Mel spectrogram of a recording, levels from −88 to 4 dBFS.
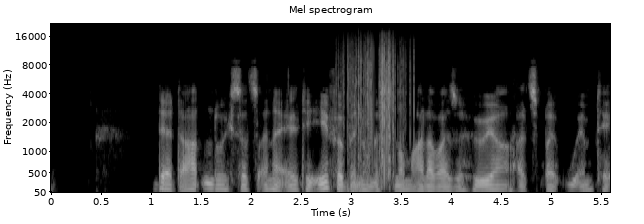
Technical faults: cable scratch noise

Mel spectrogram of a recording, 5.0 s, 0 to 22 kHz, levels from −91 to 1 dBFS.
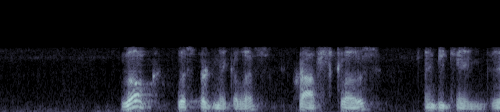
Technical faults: tandem speech coding

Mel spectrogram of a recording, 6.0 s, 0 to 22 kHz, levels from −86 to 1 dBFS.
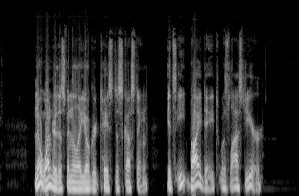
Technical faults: microphone overload; microphone volume stepped down

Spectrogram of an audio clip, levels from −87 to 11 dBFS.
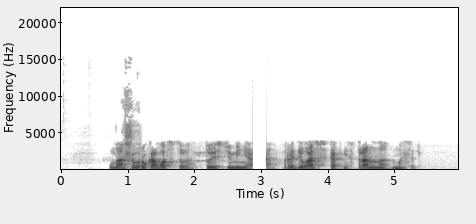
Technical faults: input switched to a poorer device; rebuffering stall

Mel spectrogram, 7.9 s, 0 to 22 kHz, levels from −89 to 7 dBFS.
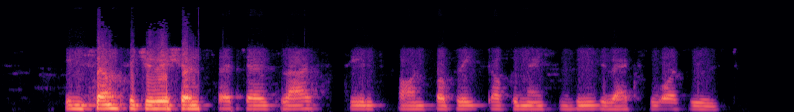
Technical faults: microphone overload; microphone volume stepped down; repeated stalls (stutter); jitter buffer speed-up

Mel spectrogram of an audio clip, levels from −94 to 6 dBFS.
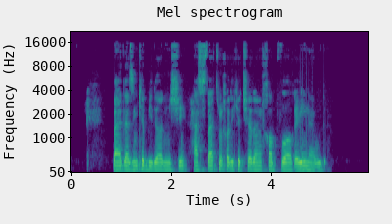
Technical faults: processor overload crackle

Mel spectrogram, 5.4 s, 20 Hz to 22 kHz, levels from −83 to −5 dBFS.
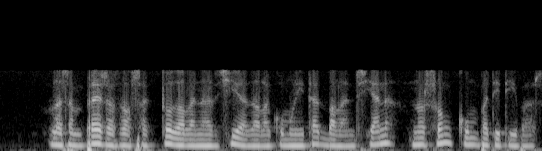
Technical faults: Dialogic VOX ADPCM

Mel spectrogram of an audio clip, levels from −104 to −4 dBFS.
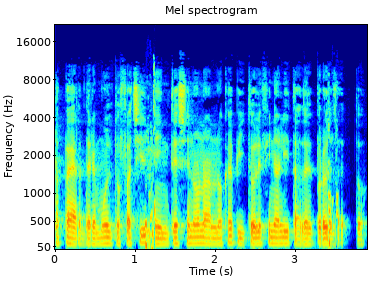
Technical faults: frames out of order

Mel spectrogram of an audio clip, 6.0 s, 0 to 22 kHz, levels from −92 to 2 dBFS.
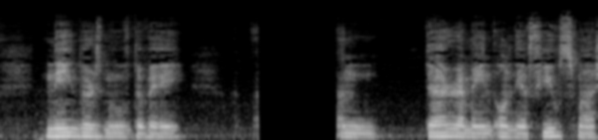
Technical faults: rebuffering stall

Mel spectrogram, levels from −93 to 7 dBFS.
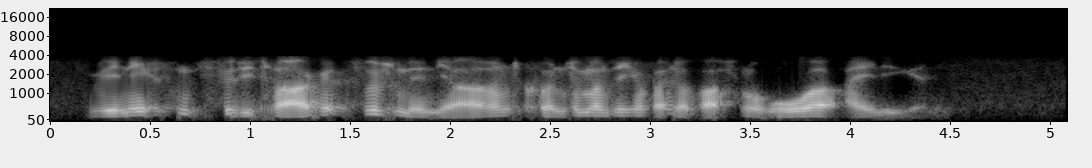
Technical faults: Codec 2 vocoder

